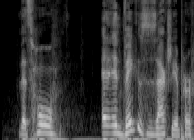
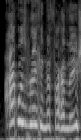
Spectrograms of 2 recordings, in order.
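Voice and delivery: high, loud whine of outrage; indignant protest; 6 dB louder than usual. Retold or imitated. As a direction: act out an outraged kid arguing back. Retold argument with mom over money.

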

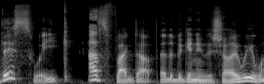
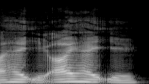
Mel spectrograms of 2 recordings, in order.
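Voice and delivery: "I hate you" stretched slow and louder; drawn-out mock hate; 4 dB louder, much slower than usual. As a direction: savour each word of a fake insult.

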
